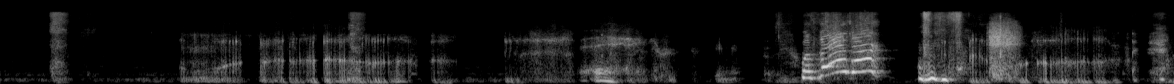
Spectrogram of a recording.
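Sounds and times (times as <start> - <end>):
raspy throaty snoring: 1.8 - 6.6, 9.6 - 11.7
speech: 8.0 - 8.6.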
